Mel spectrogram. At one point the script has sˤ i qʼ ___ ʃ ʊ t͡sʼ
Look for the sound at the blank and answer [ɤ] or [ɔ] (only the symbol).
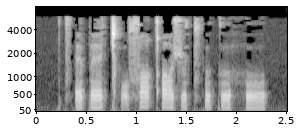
ɔ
